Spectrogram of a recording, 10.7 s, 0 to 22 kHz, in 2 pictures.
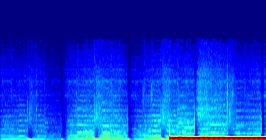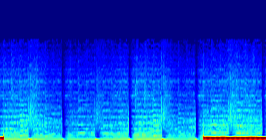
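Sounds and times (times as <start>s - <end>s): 
music: 0.0s - 10.6s
phone outgoing ringback tone: 3.4s - 5.4s, 9.4s - 10.6s.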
